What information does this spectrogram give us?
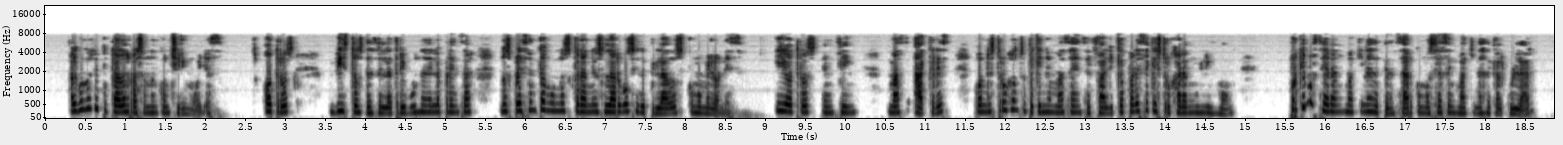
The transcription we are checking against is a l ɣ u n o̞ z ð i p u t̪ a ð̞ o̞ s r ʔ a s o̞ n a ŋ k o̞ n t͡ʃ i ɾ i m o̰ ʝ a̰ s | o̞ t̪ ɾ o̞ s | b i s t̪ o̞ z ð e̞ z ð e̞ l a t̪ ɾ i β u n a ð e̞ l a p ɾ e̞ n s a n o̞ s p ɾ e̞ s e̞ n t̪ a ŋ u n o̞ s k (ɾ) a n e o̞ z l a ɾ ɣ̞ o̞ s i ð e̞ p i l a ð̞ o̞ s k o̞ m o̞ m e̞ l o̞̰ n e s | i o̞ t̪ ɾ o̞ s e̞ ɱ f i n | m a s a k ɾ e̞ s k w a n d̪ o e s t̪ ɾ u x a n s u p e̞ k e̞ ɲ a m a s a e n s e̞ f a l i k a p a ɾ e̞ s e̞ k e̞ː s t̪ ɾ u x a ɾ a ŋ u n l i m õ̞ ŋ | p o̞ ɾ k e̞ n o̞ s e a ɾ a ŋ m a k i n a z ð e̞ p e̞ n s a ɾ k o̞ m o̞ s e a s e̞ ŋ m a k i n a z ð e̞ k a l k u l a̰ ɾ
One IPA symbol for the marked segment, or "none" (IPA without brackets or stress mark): ɾ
